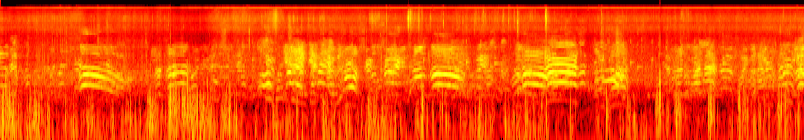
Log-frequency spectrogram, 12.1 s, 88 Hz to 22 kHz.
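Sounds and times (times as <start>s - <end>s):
men shouting: 0.0s - 12.0s.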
